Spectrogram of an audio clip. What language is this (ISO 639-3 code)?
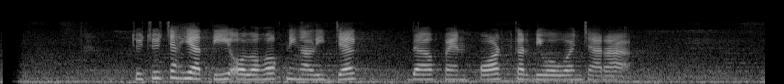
sun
